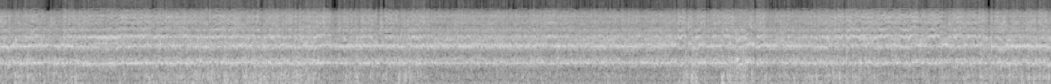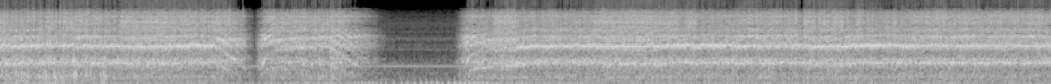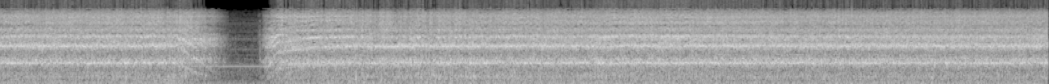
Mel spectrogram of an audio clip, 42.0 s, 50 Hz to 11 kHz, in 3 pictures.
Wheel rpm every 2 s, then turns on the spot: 230, 230, 240, 240, 230, 230, 230, 230, 160, 50, 200, 220, 230, 230, 230, 90, 230, 230, 230, 230, 230.
none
